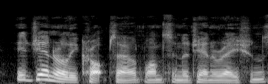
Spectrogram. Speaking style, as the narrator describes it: said my brother

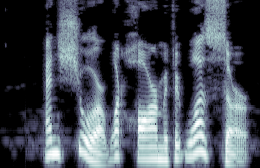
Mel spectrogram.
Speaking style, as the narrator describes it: exclaimed, voicing the hospitality

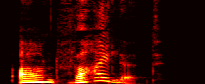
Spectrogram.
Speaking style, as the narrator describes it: exclaimed Elva in surprise

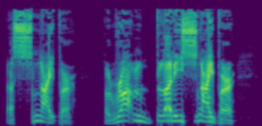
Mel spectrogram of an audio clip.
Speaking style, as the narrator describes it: shouts Tiny

